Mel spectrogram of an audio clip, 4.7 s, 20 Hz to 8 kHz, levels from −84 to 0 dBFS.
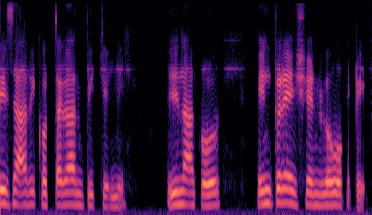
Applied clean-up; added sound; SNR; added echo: neural diffusion model UNIVERSE++.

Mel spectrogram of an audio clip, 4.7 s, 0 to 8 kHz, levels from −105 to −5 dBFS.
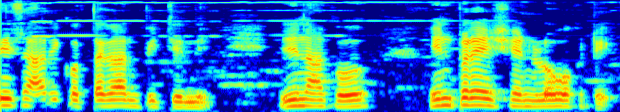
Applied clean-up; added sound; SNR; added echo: classical method Wiener filter.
